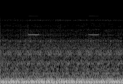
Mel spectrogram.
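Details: Small digger diesel first started after bleeding the fuel system through the lift pump and filters, left running to warm up before its 250-hour service. Even, steady low rumble with no knocks or misses; the idle sounds healthy.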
